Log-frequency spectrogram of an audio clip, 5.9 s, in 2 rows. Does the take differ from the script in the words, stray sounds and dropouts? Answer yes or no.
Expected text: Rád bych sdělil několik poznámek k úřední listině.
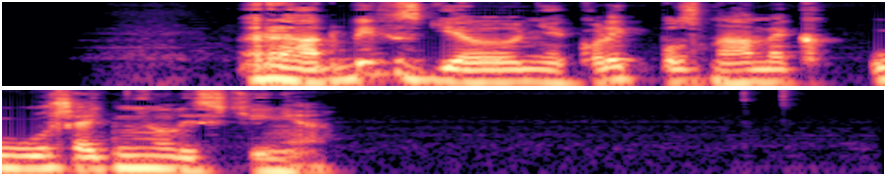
no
